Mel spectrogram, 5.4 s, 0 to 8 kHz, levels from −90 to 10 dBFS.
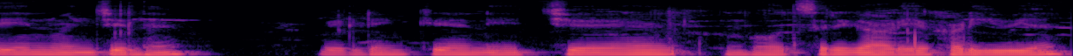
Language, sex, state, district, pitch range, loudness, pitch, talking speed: Hindi, male, Bihar, Bhagalpur, 105-110 Hz, -30 LUFS, 110 Hz, 135 wpm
